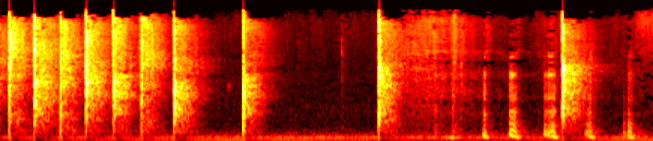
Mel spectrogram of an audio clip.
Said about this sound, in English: You know, a lot of people do that slow clap. I'll start with a fast clap. The Brubaker clap. And then slowly make it a slow clap. So I'll start fast.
